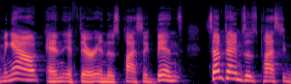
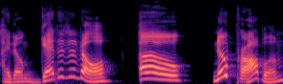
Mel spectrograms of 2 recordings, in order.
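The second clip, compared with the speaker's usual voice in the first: mock clueless, oblivious tone; 2 semitones higher than usual. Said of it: "she says in a tone which is like".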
